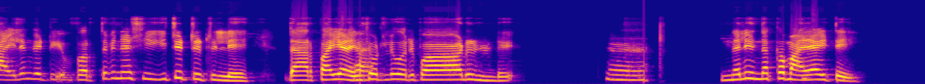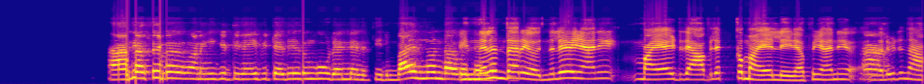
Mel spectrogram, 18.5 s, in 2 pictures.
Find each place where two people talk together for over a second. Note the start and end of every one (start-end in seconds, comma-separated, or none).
none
